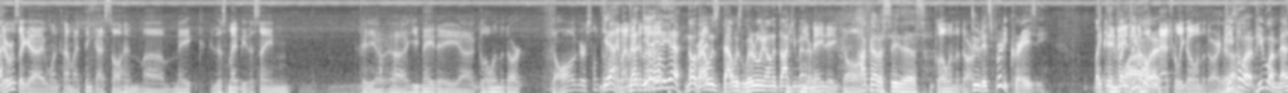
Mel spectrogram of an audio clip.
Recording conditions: sounds in the background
